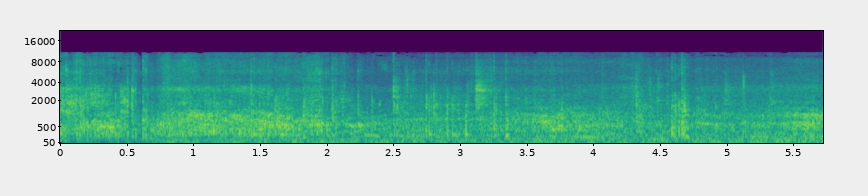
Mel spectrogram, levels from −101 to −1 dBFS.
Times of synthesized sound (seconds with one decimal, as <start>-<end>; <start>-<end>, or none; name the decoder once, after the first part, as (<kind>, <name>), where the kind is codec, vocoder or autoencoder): 2.7-3.4 (autoencoder, DAC-VAE)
